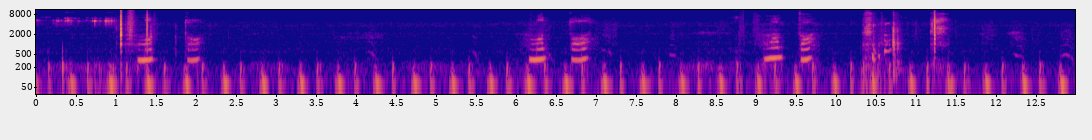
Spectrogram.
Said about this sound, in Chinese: 这是我的心跳哦。心慌，别的没有什么，也没有心律不齐，也没有什么东西，都是好的。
